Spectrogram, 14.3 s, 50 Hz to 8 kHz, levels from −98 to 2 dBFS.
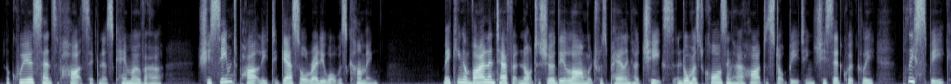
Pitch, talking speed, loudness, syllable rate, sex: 205 Hz, 185 wpm, -21 LUFS, 5.2 syllables/s, female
